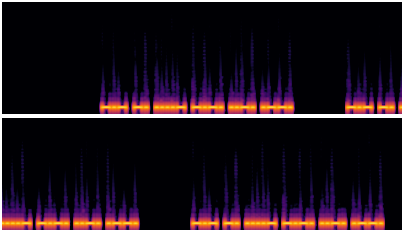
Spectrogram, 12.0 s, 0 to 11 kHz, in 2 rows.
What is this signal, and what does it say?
Morse code, heard as a keyed tone, about 31 wpm, 700 Hz. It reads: KN4CFP KN4CFP KN4CFP
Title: USA Call Signs - 6 Characters - Repeated 3x - 30wpm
